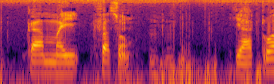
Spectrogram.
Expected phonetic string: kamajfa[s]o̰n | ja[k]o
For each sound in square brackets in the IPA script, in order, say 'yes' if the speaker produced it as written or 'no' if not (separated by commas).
yes, no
